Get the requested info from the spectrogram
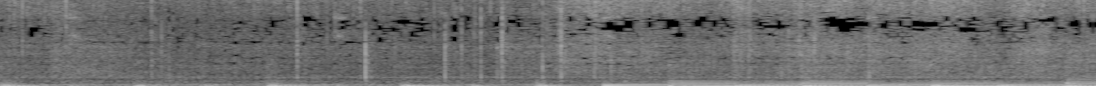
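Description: Scrambled egg, cheese and garlic sizzling in a hot pan as a metal spoon stirs it, with a few faint scrapes. Background music with a steady beat plays over it, a melody joining about three seconds in.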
